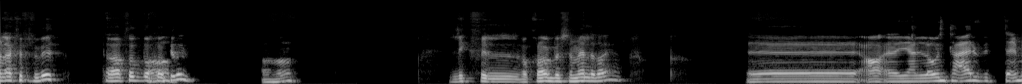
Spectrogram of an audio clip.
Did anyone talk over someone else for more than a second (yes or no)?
no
